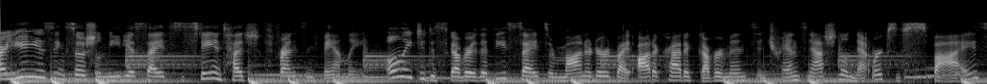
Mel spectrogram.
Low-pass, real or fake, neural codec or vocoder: 7.2 kHz; real; none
